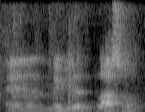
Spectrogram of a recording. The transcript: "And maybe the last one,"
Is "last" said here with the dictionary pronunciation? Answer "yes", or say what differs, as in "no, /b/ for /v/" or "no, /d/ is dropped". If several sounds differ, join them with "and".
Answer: yes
